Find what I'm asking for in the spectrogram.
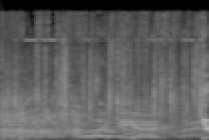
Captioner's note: audience laughing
